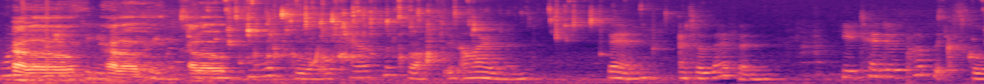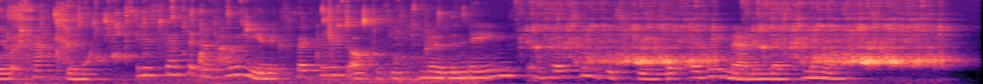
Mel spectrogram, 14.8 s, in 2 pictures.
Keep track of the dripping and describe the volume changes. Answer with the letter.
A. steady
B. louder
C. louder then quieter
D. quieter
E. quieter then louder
E.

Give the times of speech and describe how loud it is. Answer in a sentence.
The speech can be heard from 0.0 to 13.8 s, at a steady volume.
